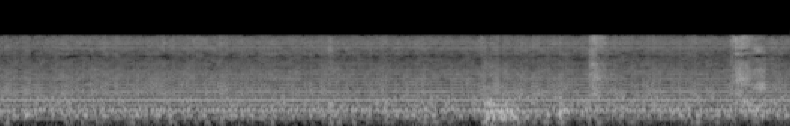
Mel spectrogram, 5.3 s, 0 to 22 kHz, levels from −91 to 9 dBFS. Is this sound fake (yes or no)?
yes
